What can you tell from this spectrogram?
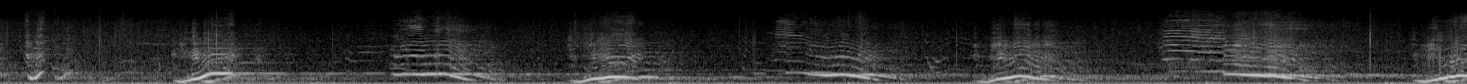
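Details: Humpback whale song from Bermuda, recorded five years after an earlier one, as the shared song changes gradually until entirely replaced. Sweeping moans rise and fall about every two seconds, topped by higher wavering cries over a deep rumbling background.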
